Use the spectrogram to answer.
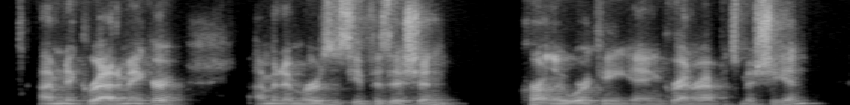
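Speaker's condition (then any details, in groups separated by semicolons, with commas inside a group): No condition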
